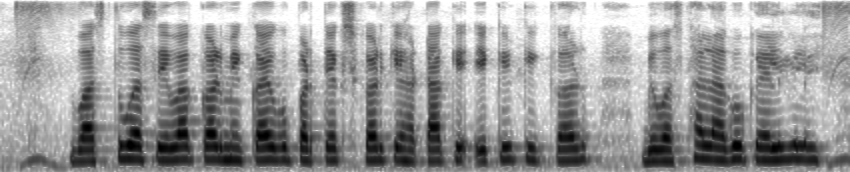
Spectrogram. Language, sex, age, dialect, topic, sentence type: Magahi, female, 31-35, Western, banking, statement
